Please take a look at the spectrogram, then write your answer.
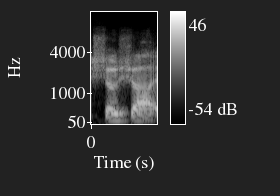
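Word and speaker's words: Chauchat: yeah show Shaw there it is the French show shot it was a lmg a light machine gun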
